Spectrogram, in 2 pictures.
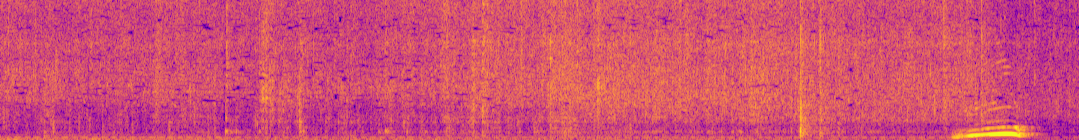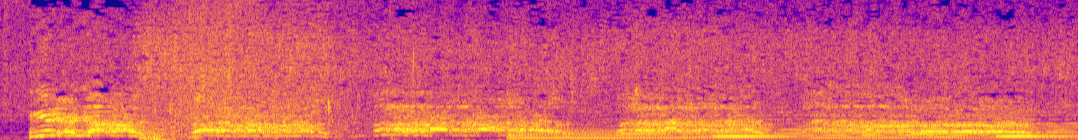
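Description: Raw shrimp sizzling as they hit hot melted butter in a frying pan, a steady hiss for about five seconds. Then the sound cuts abruptly to a man yelling, with music coming in near the end.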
